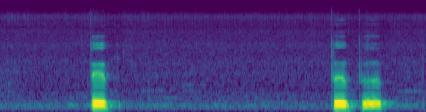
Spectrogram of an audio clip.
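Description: Electronic beeps sound as buttons are pressed in a game.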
